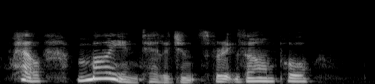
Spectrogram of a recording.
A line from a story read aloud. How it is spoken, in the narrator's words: said Mavis with a little laugh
